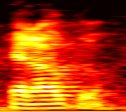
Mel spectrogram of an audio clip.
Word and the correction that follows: Gerardo: Yeah, if you don't know how to roll your R's, it's Gerardo, which is just a cool name.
